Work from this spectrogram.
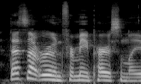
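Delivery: ordinary talk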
